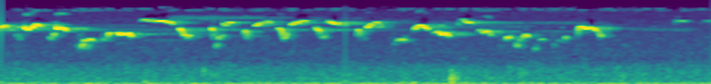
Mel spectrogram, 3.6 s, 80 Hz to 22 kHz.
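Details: Eurasian wren singing its mating song on a February 17, 2023 morning in the Dnipro river floodplain at Konche-Zaspa, Kyiv: a rapid, high, continuous outpouring of sharp trills and twittering notes, very loud for its size, over a faint low rumble.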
